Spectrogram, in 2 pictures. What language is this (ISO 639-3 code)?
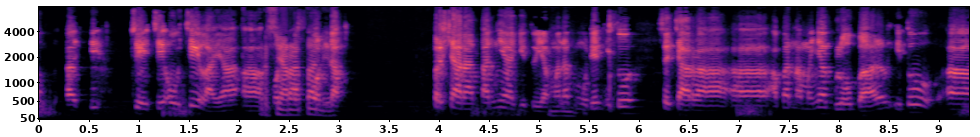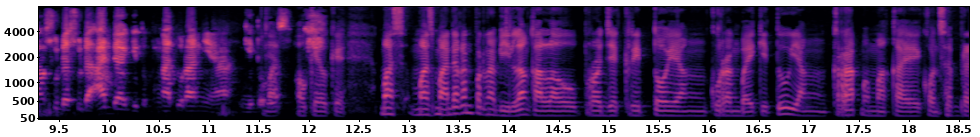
ind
